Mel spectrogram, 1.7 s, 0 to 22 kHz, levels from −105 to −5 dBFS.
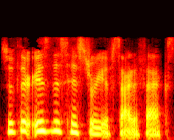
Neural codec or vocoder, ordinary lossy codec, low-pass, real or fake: vocoder, 44.1 kHz, 128 mel bands every 512 samples, BigVGAN v2; MP3, 48 kbps; 7.2 kHz; fake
